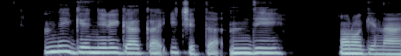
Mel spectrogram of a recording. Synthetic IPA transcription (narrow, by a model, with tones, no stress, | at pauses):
n̩˦dɪ˦ɡe˦ɲi˦ɾi˦ɡa˦ka˨ʔi˦t͡ʃe˨ta̰˨n̩˦dɪ˦ | ɔ˨ɾʊ˦ɡɪ˦na˨˦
